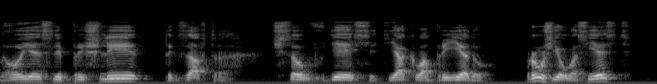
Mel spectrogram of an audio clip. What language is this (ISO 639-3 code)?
rus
